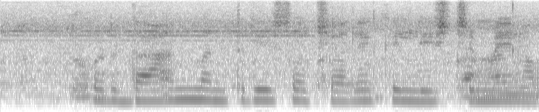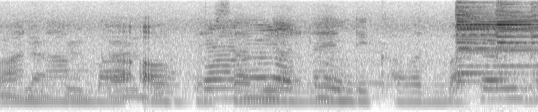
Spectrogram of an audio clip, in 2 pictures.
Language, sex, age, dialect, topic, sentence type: Bhojpuri, female, 18-24, Western, banking, question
